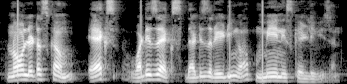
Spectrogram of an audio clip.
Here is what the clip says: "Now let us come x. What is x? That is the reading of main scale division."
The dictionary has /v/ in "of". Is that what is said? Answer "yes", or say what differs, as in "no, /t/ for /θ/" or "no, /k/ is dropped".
no, /p/ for /v/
